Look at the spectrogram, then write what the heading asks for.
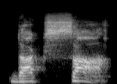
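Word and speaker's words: δόξα: there we go okay still two syllables but now i'm have the c sound and so it's duck saw duck saw four ducks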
